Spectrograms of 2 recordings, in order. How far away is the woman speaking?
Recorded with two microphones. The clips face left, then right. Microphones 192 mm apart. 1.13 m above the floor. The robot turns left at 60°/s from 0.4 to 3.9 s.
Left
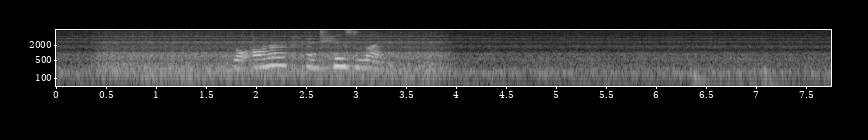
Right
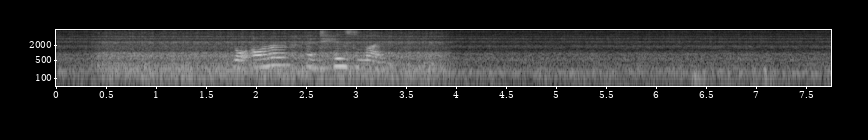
About 0.7 m.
